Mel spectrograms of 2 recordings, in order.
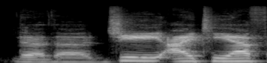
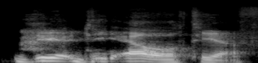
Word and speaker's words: glTF: It's the GITF export. Is there? Do you guys just say GITF or something? GLTF. Oh, it's GLTF. Yeah.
